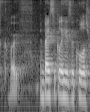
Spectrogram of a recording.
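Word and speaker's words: Kvothe: t h e uh it's said to be pronounced like qu but it's quo and basically here's the coolest redhead you're ever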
